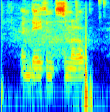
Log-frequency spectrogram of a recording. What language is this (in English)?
Kabyle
